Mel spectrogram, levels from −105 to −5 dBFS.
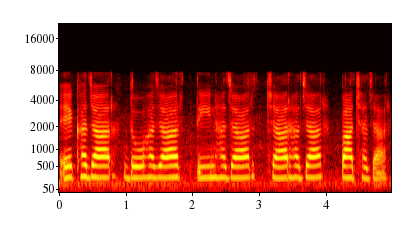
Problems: constant background noise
